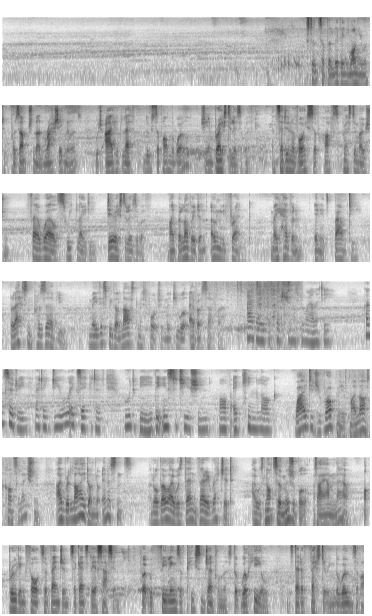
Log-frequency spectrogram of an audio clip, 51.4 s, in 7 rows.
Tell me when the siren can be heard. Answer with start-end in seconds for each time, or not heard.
not heard.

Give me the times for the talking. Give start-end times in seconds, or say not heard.
6.0-51.3.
